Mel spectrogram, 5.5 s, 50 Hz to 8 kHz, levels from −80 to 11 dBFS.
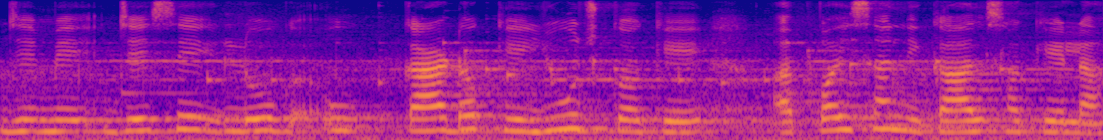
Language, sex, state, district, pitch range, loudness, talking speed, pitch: Maithili, female, Bihar, Samastipur, 235-260 Hz, -17 LUFS, 140 wpm, 245 Hz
